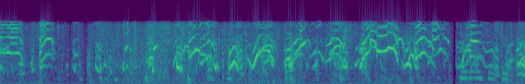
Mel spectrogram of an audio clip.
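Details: Siberian Husky puppies aged two weeks produce a busy tangle of thin, wavering squeaks and yips, overlapping rapidly with little gap, sounding like a noisy litter.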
